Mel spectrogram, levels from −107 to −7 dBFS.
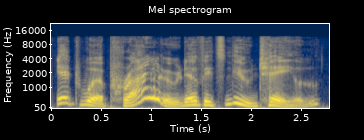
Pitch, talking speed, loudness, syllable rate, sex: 150 Hz, 150 wpm, -14 LUFS, 3.8 syllables/s, male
